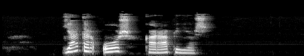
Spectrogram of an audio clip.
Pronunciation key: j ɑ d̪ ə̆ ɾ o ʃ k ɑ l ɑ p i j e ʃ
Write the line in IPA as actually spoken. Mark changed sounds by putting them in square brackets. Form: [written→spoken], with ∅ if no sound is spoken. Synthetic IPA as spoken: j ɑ [d̪→t̪] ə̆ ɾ o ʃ k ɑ [l→ɾ] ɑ p i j e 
